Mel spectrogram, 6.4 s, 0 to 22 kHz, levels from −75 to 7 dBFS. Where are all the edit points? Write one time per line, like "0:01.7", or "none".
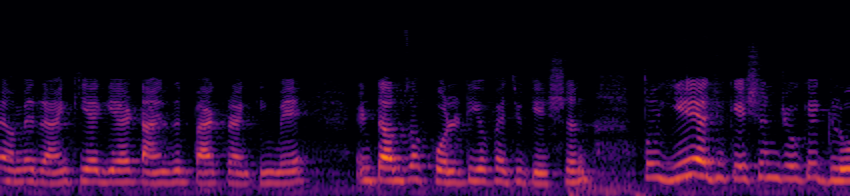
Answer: none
